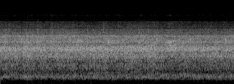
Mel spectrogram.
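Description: Audience applauding, a steady, dense clapping that holds level throughout.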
